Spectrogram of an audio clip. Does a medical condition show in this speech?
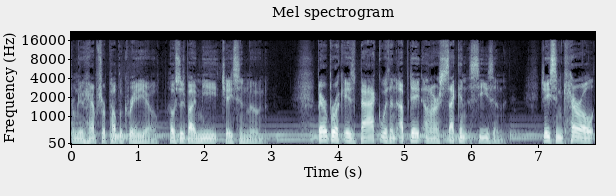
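No.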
